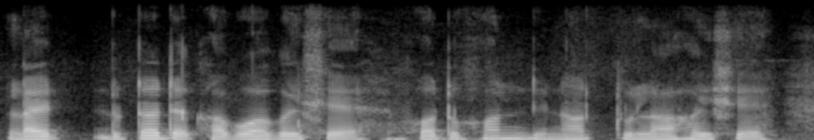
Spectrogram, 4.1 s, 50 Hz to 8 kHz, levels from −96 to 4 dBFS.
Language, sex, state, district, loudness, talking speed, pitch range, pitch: Assamese, female, Assam, Sonitpur, -21 LUFS, 145 wpm, 140-150 Hz, 145 Hz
